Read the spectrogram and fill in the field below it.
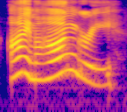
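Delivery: high, slow, whiny hungry voice; teacher modeling a hungry child's whine. Shown as a demonstration. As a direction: stretch it out like a hungry kid. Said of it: "important to use your voice".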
